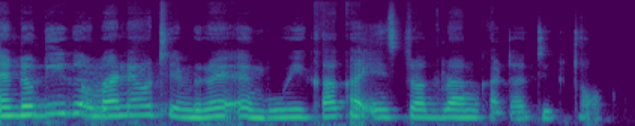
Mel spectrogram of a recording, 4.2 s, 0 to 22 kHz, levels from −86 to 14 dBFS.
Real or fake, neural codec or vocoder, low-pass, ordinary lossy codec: fake; codec, 44.1 kHz, 2.6 kbps, DAC; none; none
